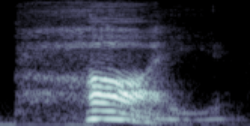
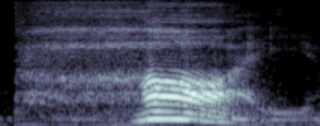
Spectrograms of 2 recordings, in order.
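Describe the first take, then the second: First: The word is said quickly and crisply. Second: The word is said slowly and drawn out.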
